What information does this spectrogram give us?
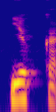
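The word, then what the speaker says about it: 四日: আর এই যে 4 তারিখেরটা একটু ভালোভাবে দেখেন, ছোট সু আছে, পরের কটা হচ্ছে 2 বার উচ্চারণ হবে। ইয়ক্কা, ইয়ক্কা মানে 4 তারিখ, ইয়ক্কা।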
